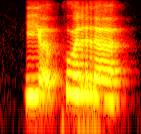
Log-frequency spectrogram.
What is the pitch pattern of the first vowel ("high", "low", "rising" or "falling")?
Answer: rising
